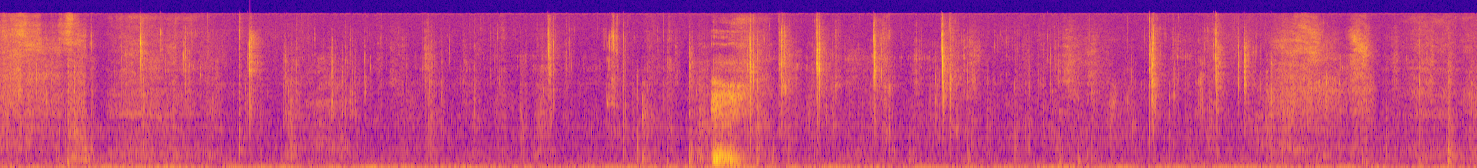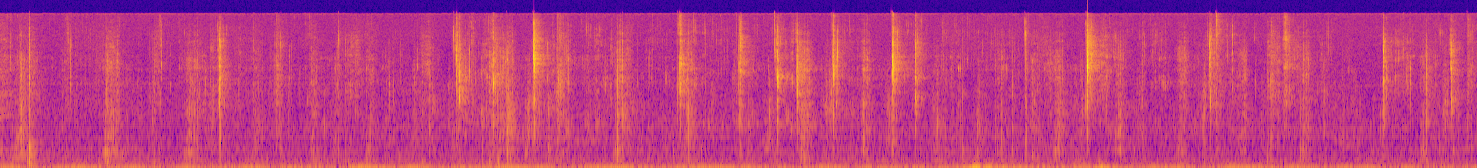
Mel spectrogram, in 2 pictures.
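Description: Close, wet chewing and crunching of a meal of rice and fried chicken gizzard eaten by hand, with many small sharp clicks of biting and fingers on the plates. There is one louder thump about seven seconds in.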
